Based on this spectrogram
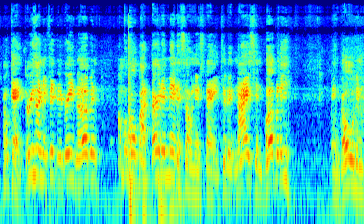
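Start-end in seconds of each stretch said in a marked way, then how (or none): none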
